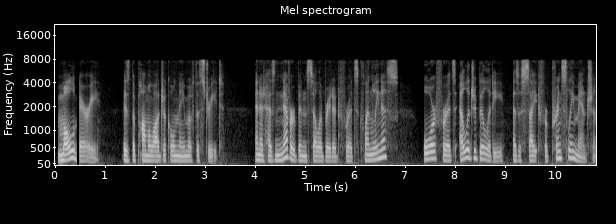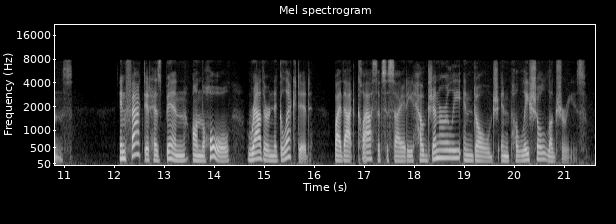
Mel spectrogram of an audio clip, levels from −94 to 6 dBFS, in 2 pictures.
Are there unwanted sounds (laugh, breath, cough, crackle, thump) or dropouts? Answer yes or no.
yes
